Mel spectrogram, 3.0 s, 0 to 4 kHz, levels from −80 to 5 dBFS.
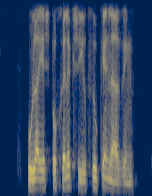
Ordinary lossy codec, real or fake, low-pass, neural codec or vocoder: Opus, 32 kbps; real; 3.6 kHz; none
